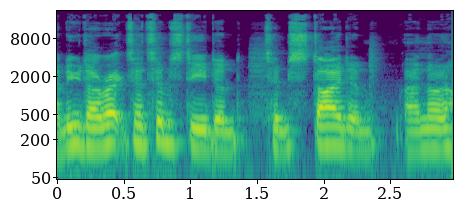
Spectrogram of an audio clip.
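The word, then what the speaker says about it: Steidten: huge work by new director Tim steedon Tim steiden I know how to pronounce his name now Tim steiden working side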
